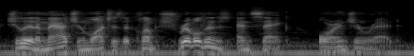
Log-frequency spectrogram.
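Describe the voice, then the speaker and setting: A man's voice: deep voice, very animated, moderate pace. A man reading a novel aloud, stumbling over words now and then and going back over phrases. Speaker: reader, English teacher. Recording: muffled lo-fi audio with humming noise.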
